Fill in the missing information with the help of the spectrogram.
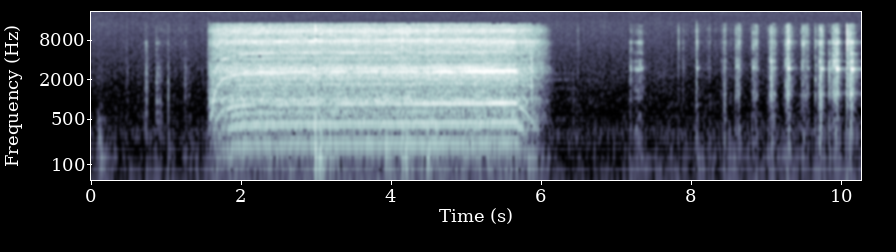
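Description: Electric hand mixer beating eggs and powdered sugar. Its motor spins up about one and a half seconds in, runs steadily for about four seconds, then winds down and stops. A few faint taps near the end.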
